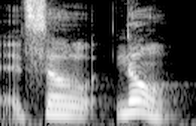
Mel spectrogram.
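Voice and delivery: ordinary talk, nothing marked

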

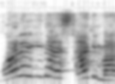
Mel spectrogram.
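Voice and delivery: high, quick baffled question; retold bafflement. Puzzled woman to the coworkers crowding her desk, baffled.

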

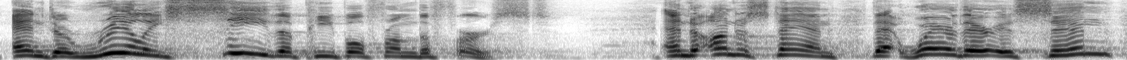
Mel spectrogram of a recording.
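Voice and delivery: loud, rising, full-force preaching; worked-up preaching. Real, not acted. Preacher getting carried away before the congregation. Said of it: "I'm getting too worked up here".

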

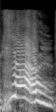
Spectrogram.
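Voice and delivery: high, loud cat yowl; imitated cat screech. Cat swiping at its owner again, high loud yowl. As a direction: screech suddenly like an attacking cat. Chat qui attaque le streamer.

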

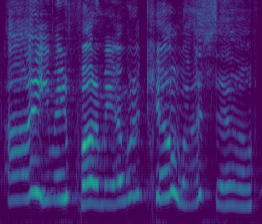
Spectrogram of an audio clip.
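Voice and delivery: mocking whiny kid. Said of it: "kids ... being like".

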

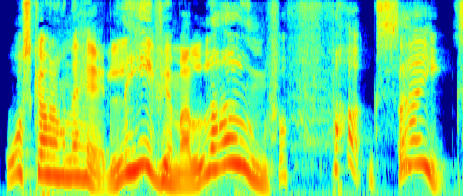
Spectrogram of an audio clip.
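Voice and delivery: high, drawn-out exasperated plea; exasperated protest. Real, not acted. Podcast host defending poor Teddy, exasperated high protest. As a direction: stretch each word in rising indignation.

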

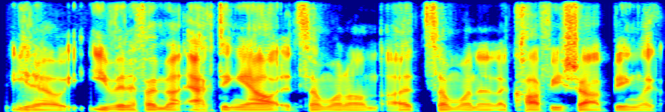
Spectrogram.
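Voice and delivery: usual speaking voice

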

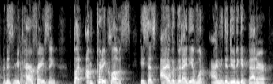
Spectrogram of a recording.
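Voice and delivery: ordinary talk, nothing marked

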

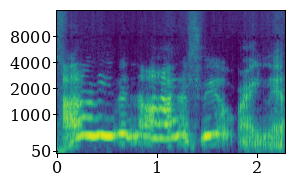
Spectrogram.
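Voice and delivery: high squeal. Acted. Flustered reaction after laugh.

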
